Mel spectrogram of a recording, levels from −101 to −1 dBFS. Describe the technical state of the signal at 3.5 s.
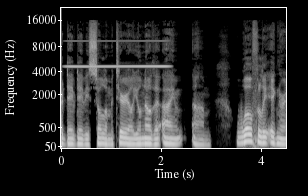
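At 3.5 s the speech signal is intact, with no audible technical fault at that moment.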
